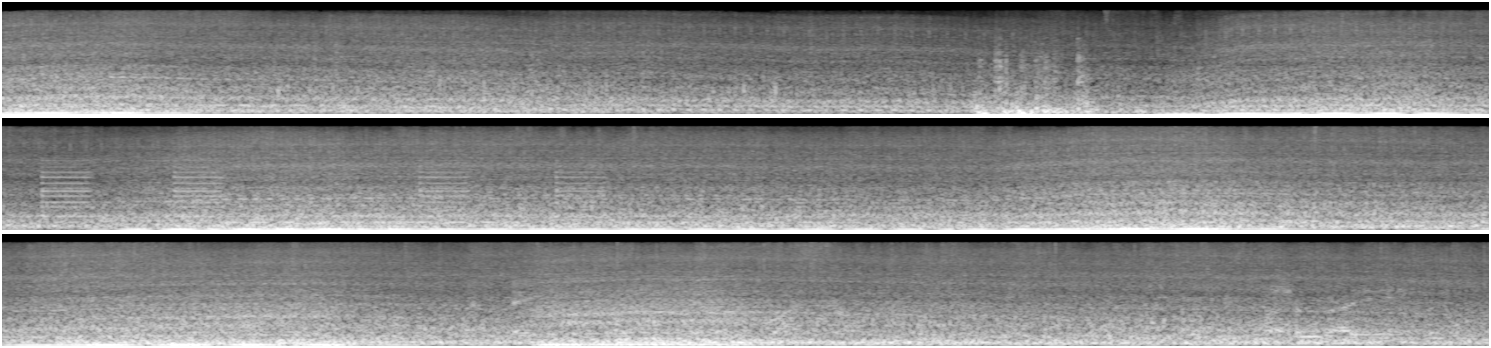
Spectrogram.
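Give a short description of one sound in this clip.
A car engine hums and revs as the car drives over grass.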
